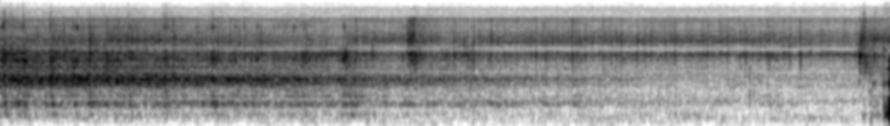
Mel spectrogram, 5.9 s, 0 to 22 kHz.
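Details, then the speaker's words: Wilesco T115 model steam turbine, shaft turning counterclockwise, with a leaky whistle; steady airy hiss with a light high whine and no knocks. Very little vibration. Normal running. "just a really interesting sound. And there is extremely little vibration as you would expect."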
